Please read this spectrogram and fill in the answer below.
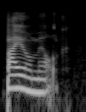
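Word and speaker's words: Biomilq: But it's interesting because they're introducing this new product called BioMilk, but it's spelled M-I-L-Q, BioMilk.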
